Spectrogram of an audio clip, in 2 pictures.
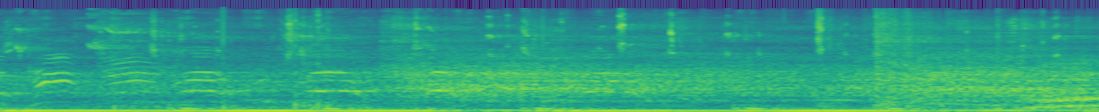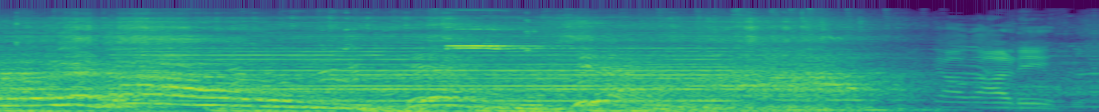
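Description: Basketball game sound on a hardwood court: a ball being dribbled over a steady low hum. From about halfway through, several loud voices shout and whoop with swooping pitch.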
